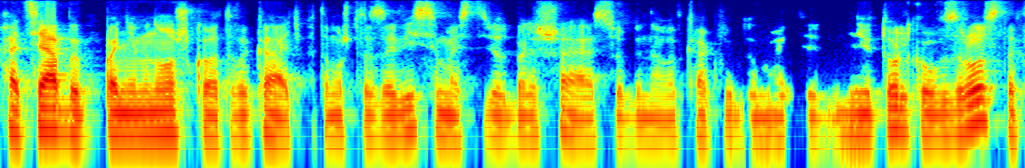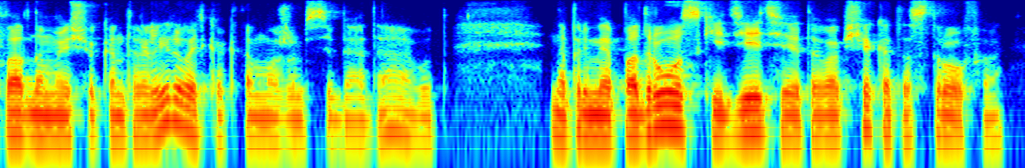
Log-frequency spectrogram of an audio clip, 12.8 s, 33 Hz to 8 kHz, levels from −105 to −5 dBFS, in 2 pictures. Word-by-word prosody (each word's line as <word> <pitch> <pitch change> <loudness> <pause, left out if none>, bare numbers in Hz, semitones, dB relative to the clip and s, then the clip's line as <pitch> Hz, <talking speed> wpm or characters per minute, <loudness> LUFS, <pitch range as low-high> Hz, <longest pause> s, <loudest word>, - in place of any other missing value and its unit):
Хотя 115 +1 +8
бы 105 -4 +2
понемножку 100 0 +3
отвыкать. 90 -1 -1
Потому 90 0 -6
что 95 - -8
зависимость 95 -2 -2
идёт 90 -2 -4
большая, 90 -1 -3
особенно, 85 0 -7
вот, 85 - -9
как 95 -1 -7
вы 90 - -6
думаете, 85 0 -7
не 95 +3 -2
только 110 +1 0
у 95 - +3
взрослых, 130 +10 +3
ладно, 100 -1 +3
мы 95 0 +1
ещё 90 - -5
контролировать 95 - -1
как-то 90 - -10
можем 85 -1 -6
себя, 80 0 -8
да 105 +3 -8
а, - - -8
вот, 90 0 -11 0.7
например, 95 0 +2
подростки, 115 +1 +4
дети 105 +1 +2
это- 95 0 -2
вообще 95 0 -2
катастрофа. 90 -2 -5
95 Hz, 160 wpm, -24 LUFS, 90-105 Hz, 0.7 s, Хотя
